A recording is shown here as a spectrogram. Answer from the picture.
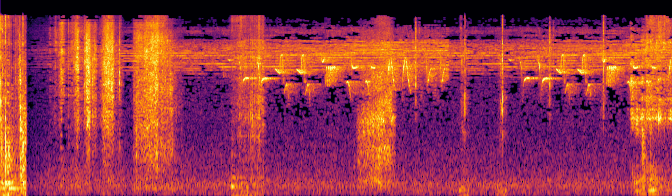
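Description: Small birds chirping in many short, quick high calls. A few short bursts of scraping and crunching from food being cut and scooped come through between them.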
